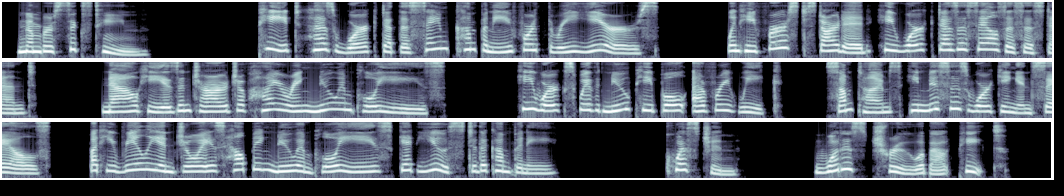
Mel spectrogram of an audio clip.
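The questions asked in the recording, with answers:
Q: What is true about Pete?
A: He is in charge of hiring new employees.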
